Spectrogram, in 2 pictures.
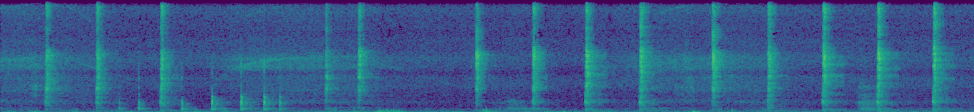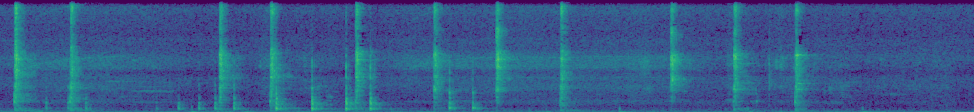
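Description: Mallet tapping a ceramic floor tile down into its bed of tile adhesive, with many short, sharp taps at an uneven pace of about two or three a second, sometimes in quick runs.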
